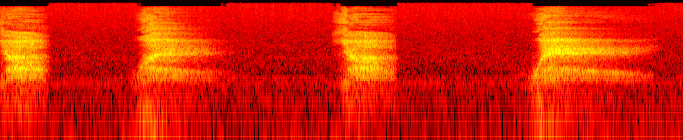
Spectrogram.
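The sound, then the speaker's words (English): Slow whispered breaths alternate between inhale and exhale as a person breathes the name YHWH, with four long airy breath sounds separated by brief pauses. “I want you to say YH with an inhale and a whisper, and WH with an exhale and a whisper.”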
